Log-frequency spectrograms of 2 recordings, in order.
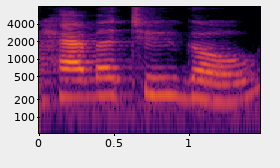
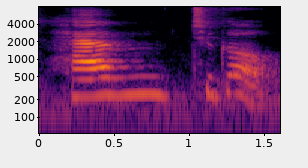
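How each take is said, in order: First: An extra uh vowel follows the v sound. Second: The v links straight into the next word. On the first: The speaker calls it wrong. "It's not" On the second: The speaker calls it right.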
